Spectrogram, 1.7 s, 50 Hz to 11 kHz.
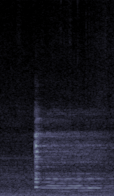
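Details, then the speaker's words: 1986 Mac Plus booting after about ten years of storage: single clean bright chord rings and fades over quiet background; normal startup chime. "Oh, I love that sound."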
